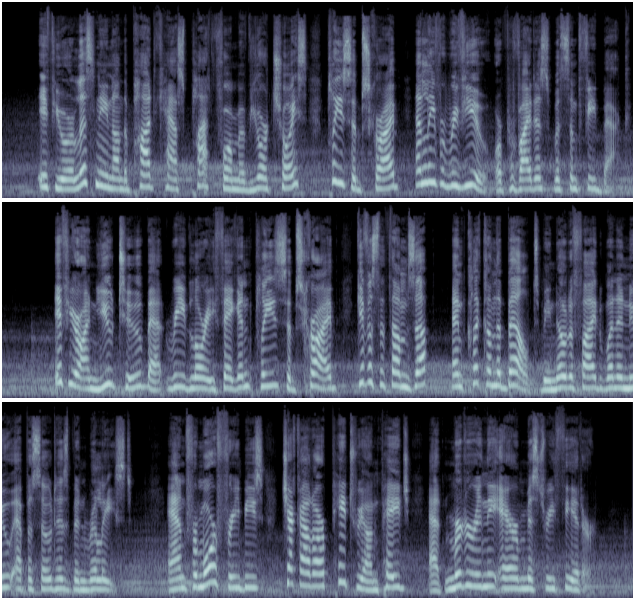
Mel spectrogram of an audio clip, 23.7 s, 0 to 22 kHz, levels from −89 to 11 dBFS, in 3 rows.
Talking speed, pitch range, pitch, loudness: 175 wpm, 195-255 Hz, 215 Hz, -15 LUFS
